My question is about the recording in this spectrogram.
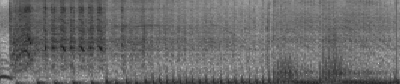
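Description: Triumph fuel-injected parallel-twin motorcycle engine cranking briefly on the electric starter and catching within about a second, then idling with an even beat. It starts on the first push of the button after sitting unused for months.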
